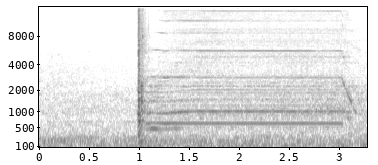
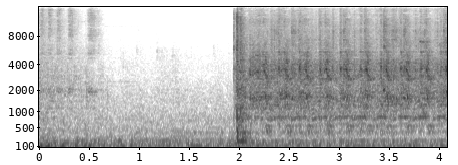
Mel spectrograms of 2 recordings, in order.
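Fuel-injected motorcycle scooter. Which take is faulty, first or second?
second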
